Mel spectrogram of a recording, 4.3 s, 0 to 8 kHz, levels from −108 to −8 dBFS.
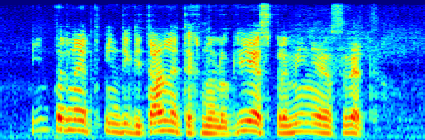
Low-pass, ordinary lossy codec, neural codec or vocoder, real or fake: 7.2 kHz; none; none; real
